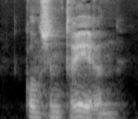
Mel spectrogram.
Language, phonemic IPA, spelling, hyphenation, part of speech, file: Dutch, /kɔnsɛnˈtreːrə(n)/, concentreren, con‧cen‧tre‧ren, verb, Nl-concentreren.ogg
- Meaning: 1. to concentrate 2. to concentrate (the mind), to focus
